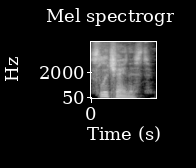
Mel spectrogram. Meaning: 1. chance 2. fortuity, fortuitousness
- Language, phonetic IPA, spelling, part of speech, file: Russian, [sɫʊˈt͡ɕæjnəsʲtʲ], случайность, noun, Ru-случайность.ogg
